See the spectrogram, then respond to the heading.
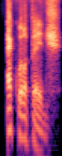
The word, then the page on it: equipage: American English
